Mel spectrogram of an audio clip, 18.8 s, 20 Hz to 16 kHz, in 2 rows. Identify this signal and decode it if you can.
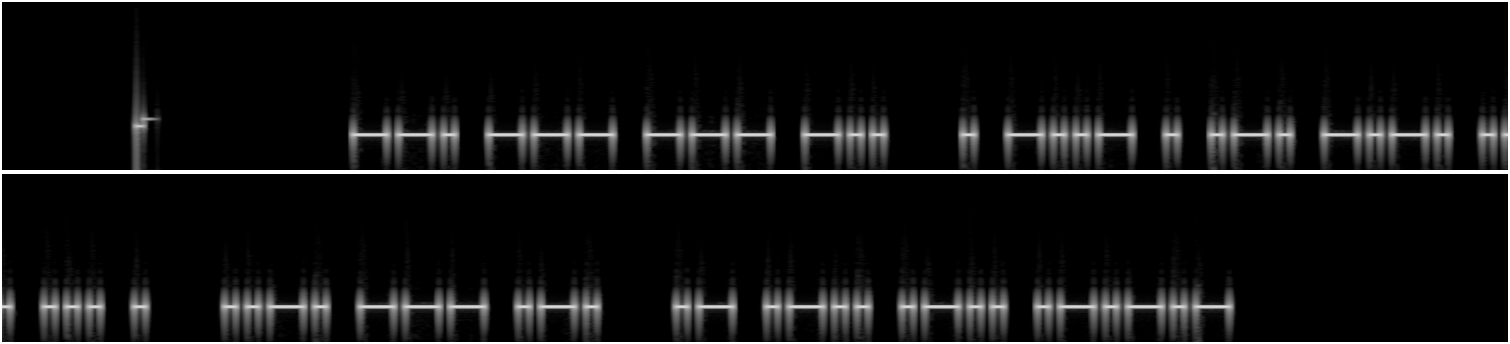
Morse code, heard as a keyed tone, about 17 wpm, 700 Hz. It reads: GOOD EXERCISE FOR ALL.
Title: Sentences from Top 1000 Words - Review Part 4 - 17wpm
